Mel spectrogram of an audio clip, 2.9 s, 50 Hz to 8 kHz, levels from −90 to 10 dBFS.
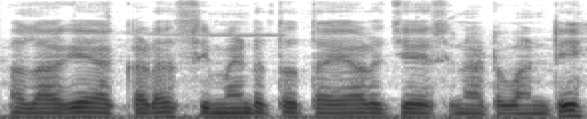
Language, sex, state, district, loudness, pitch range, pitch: Telugu, male, Andhra Pradesh, Sri Satya Sai, -15 LUFS, 105-115 Hz, 110 Hz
